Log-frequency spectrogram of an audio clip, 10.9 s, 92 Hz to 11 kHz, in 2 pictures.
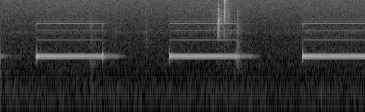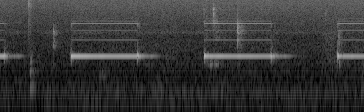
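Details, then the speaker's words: Baxter Sigma Spectrum infusion pump air-in-line alarm in a training demonstration: steady one-second beeps about 30 a minute with handling noise, prompting to close the roller clamp and check the IV line, where a sizeable air bubble was found. "this is an air and line alarm again it's saying close your roller clamp which I'll do, open the door to assess the IV line for air, and if necessary unload the set and remove the air."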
